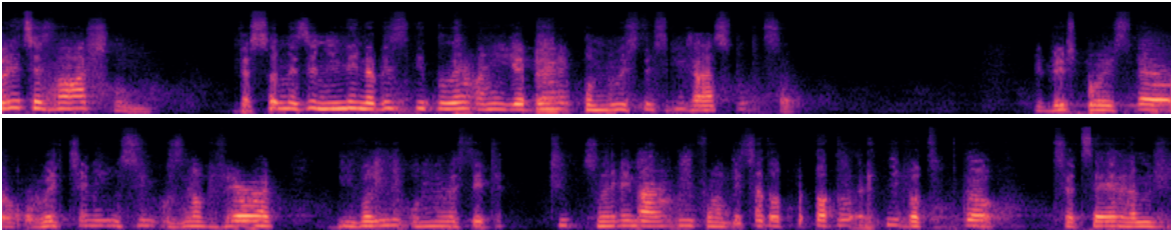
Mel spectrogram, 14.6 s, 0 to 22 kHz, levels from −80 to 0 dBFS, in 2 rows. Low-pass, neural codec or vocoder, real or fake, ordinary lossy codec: 14.4 kHz; codec, 44.1 kHz, 0.9 kbps, DAC; fake; Opus, 24 kbps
